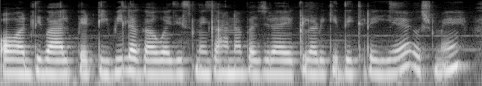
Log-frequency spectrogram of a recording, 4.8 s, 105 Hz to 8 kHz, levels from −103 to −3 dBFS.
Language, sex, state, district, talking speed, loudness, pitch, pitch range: Hindi, female, Jharkhand, Deoghar, 210 wpm, -19 LUFS, 195 Hz, 195-210 Hz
